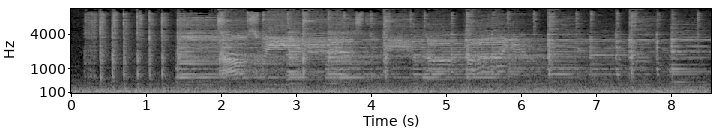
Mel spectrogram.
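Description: A recorded song played from a smartphone's small speaker, thin and tinny with little bass: a few sharp notes open it, and a singing voice comes in about a second and a half in.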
